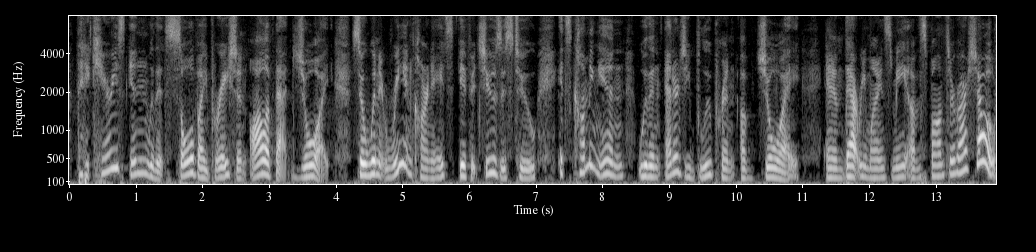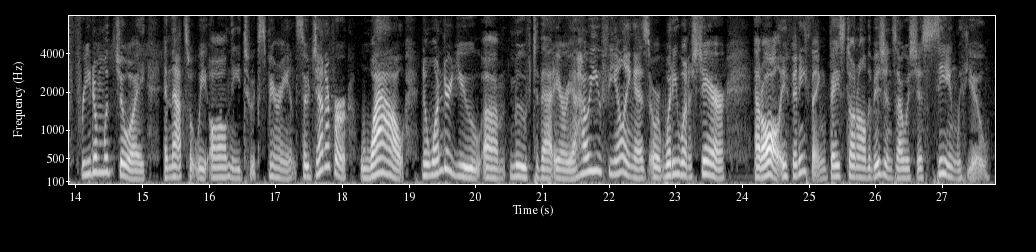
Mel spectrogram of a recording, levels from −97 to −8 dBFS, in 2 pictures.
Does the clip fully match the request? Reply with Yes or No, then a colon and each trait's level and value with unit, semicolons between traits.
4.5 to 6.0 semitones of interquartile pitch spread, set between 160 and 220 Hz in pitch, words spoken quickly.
No: wide, 5.6 semitones; high, 190 Hz; average, 190 wpm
